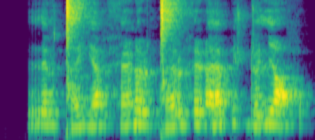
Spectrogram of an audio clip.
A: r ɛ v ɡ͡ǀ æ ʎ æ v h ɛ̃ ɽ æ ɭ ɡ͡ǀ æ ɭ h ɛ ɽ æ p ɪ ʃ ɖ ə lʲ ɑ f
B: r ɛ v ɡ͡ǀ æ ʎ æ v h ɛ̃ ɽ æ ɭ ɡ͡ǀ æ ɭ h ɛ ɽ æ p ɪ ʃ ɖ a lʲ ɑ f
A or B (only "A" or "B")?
A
